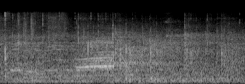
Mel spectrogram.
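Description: A few light taps of a table tennis ball, with voices in the playing hall.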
